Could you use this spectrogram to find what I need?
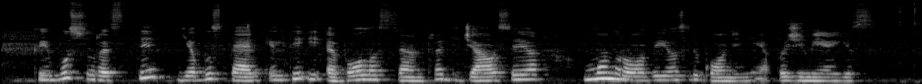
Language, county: Lithuanian, Vilnius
